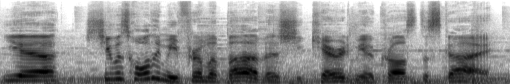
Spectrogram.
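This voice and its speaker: A man's voice: a little high, sing-song, moderate pace. A man voicing a spacey, laid-back male yak witness with a drawling, dreamy way of talking. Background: background music.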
